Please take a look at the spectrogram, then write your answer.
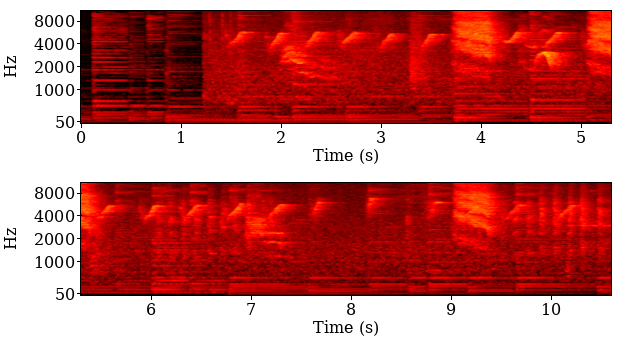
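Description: A black drongo (Dicrurus macrocercus) gives a run of varied calls, mimicking a cat among sharp chirps and whistled notes, fairly close and clear over a steady background hum, with no talk.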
